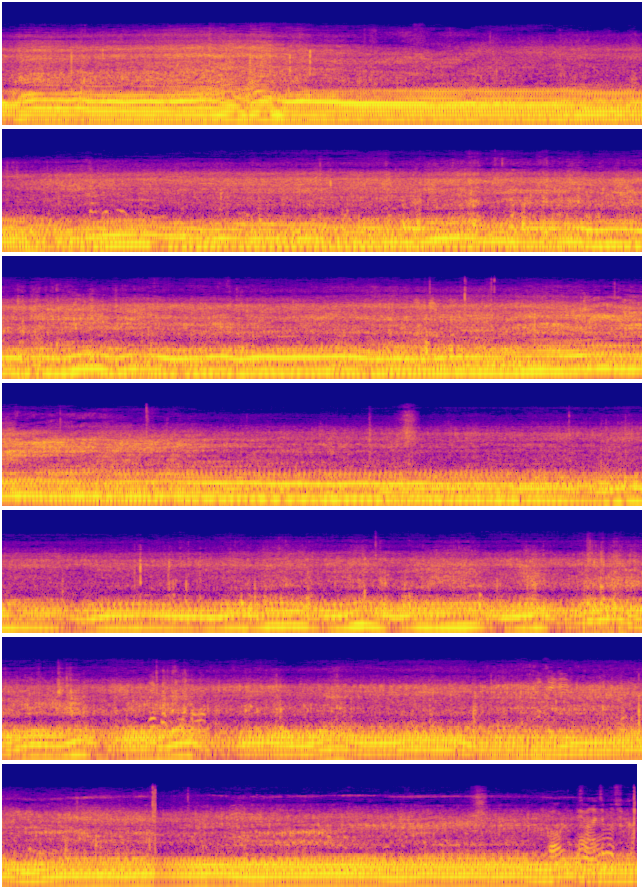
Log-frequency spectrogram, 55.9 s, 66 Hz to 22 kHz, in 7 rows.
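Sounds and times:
suv engine under load: 0.0 - 55.9.

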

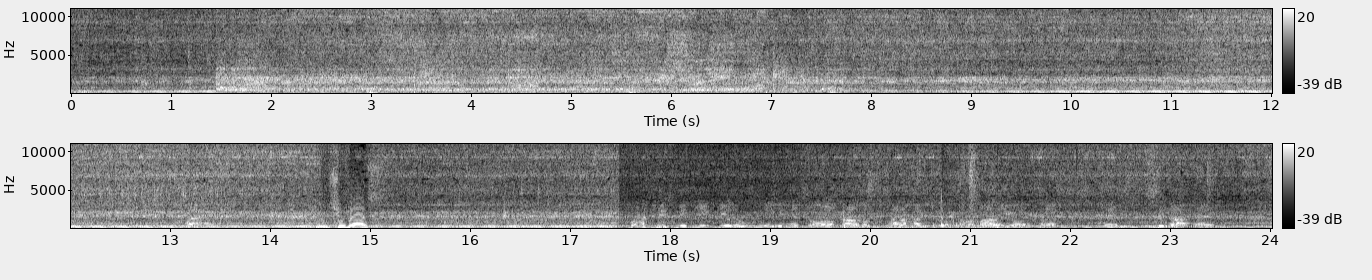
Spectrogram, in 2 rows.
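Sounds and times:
milking machine motor drone: 0.0 - 24.0.

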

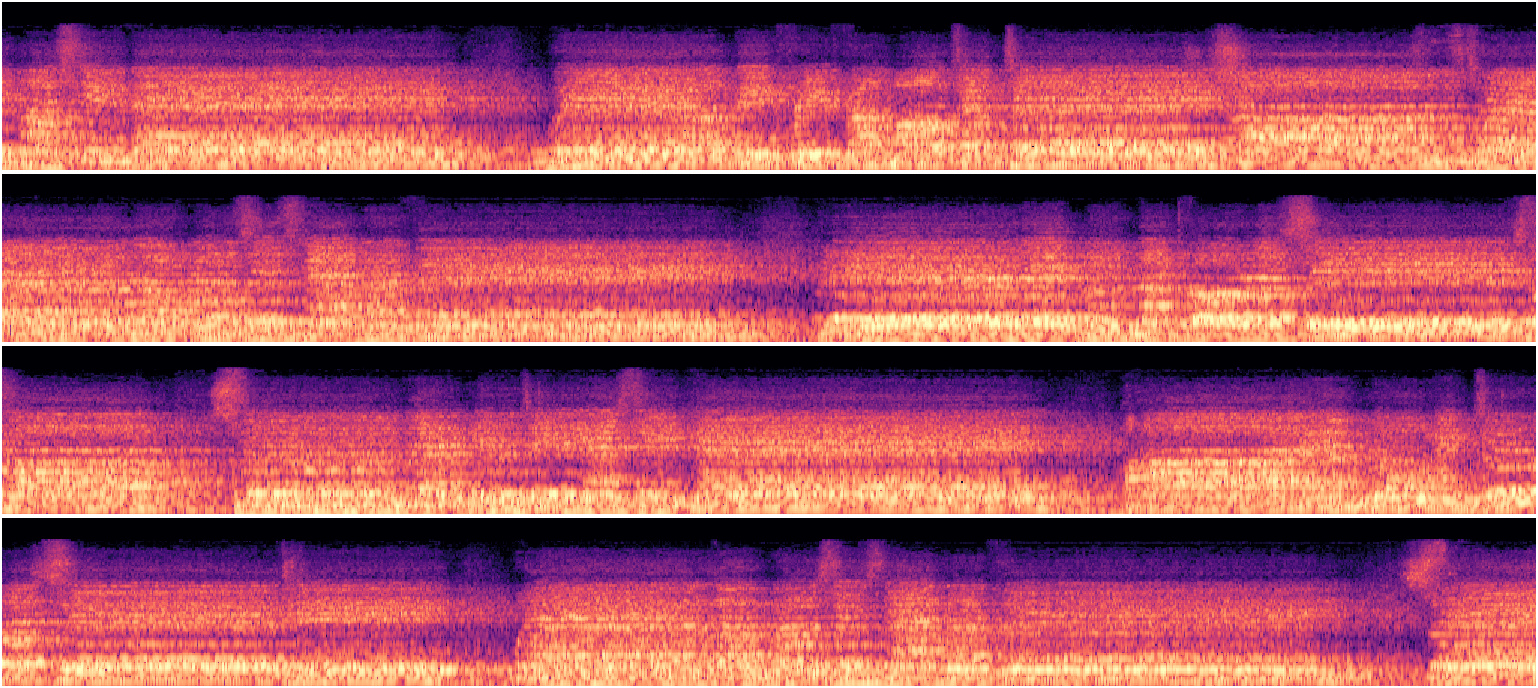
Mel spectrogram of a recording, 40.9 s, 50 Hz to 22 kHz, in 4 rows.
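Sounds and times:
choir singing a hymn: 0.0 - 40.9.

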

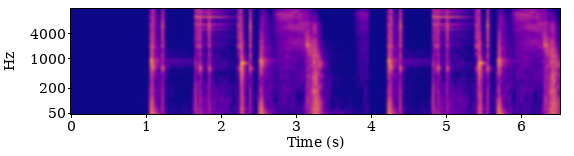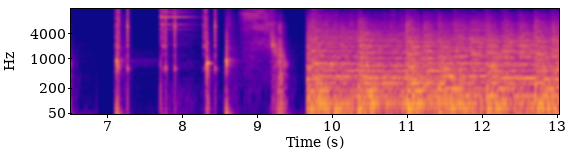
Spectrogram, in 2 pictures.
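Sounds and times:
sharp clicks: 1.0 - 2.8, 3.8 - 6.1, 7.1 - 9.0.

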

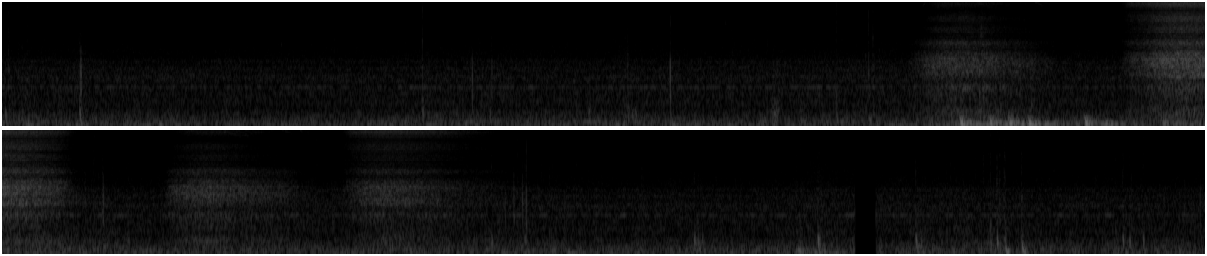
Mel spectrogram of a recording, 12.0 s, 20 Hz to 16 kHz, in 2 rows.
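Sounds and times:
woman breathing through nose: 4.6 - 8.5.

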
